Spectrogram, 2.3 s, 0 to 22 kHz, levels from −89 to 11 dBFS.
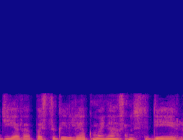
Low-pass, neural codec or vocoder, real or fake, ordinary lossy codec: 7.2 kHz; none; real; AAC, 32 kbps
